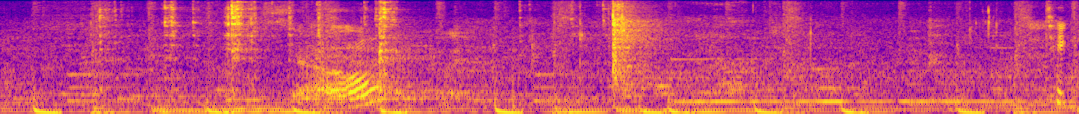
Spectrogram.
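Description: A metal fork and spoon clink and scrape against a plate while prawn shells are pried off at a Nyonya food meal in Malacca, with light scattered chinks under restaurant chatter and a brief spoken word.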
